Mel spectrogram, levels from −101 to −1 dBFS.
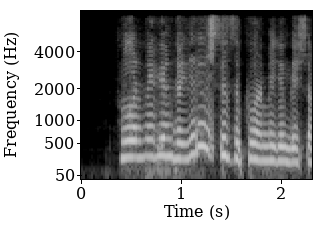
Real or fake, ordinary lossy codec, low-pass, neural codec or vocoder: fake; none; 7.2 kHz; codec, 16 kHz in and 24 kHz out, 0.6 kbps, FireRedTTS-2 codec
